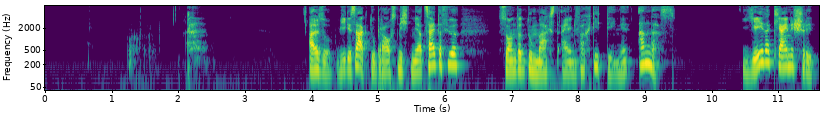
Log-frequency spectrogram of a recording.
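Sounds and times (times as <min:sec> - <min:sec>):
small sip of water with a brief swallow: 0:00.6 - 0:02.9
speech: 0:04.0 - 0:09.5, 0:10.4 - 0:11.6.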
